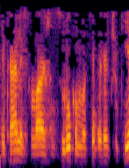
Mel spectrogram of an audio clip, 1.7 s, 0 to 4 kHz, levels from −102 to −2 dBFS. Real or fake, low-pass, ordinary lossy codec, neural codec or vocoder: fake; 3.6 kHz; MP3, 16 kbps; codec, 16 kHz, 4 kbps, X-Codec, HuBERT features, trained on balanced general audio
